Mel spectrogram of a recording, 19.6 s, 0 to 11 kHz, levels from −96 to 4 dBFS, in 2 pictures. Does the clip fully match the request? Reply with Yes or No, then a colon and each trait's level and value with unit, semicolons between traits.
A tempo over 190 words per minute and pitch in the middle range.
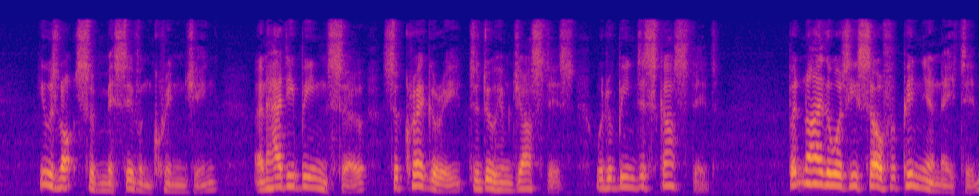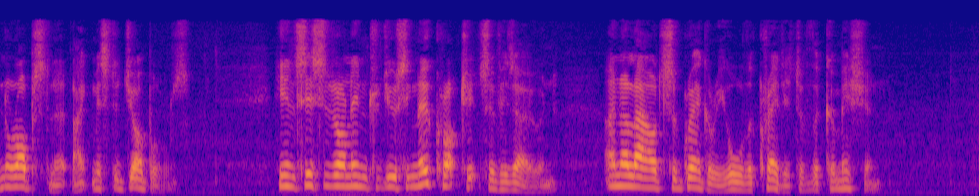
No: average, 155 wpm; medium, 160 Hz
